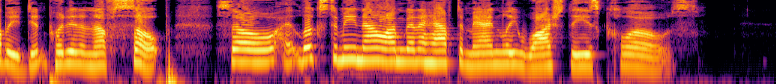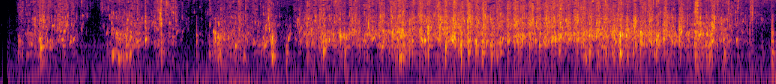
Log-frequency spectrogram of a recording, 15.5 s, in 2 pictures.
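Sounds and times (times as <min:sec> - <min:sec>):
speech: 0:00.0 - 0:07.0
water sloshing and trickling inside a washing machine with its lid open: 0:07.8 - 0:15.5.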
